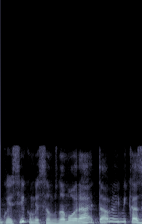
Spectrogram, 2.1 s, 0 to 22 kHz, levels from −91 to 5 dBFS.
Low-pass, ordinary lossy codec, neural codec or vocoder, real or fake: none; none; codec, 16 kHz, 16 kbps, FreqCodec, smaller model; fake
